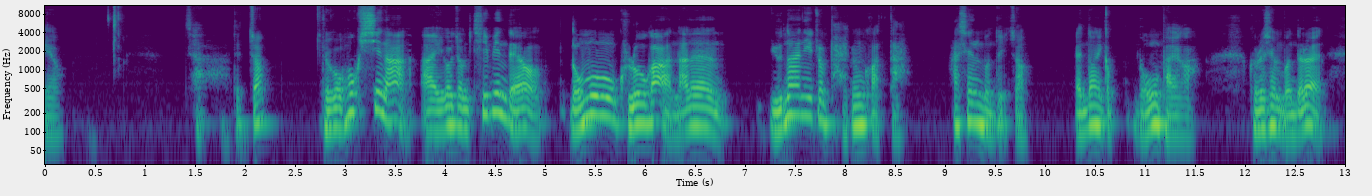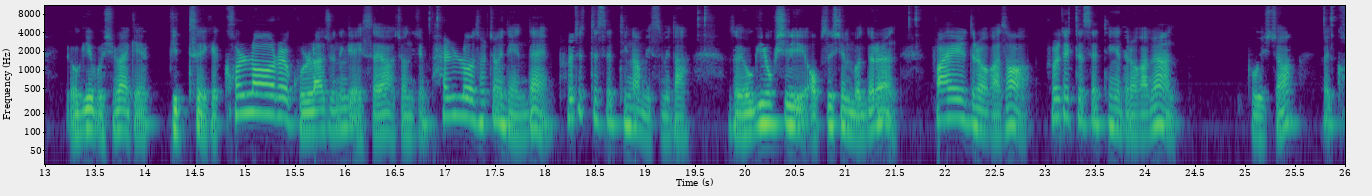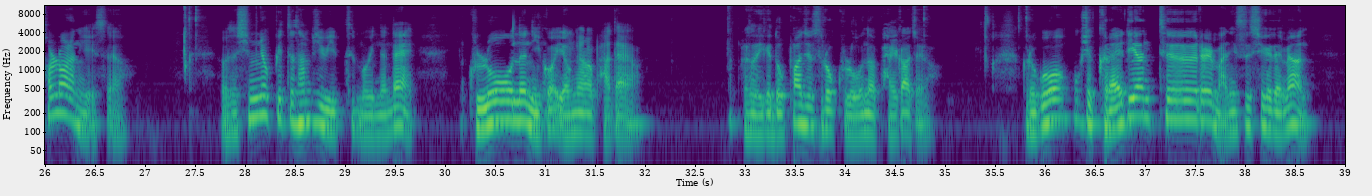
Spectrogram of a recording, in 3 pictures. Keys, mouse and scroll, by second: 23.3 click, 25.8 click, 34.8 click.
